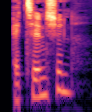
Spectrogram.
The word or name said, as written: attention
